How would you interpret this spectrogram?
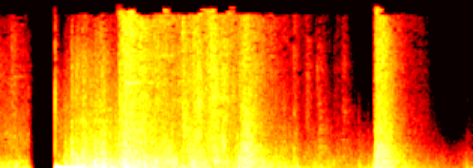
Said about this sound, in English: Oh man, is that a missile?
